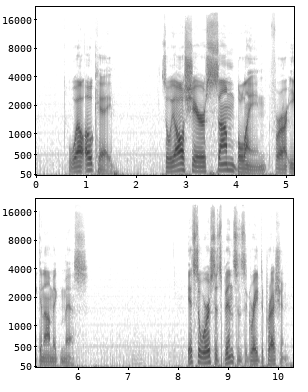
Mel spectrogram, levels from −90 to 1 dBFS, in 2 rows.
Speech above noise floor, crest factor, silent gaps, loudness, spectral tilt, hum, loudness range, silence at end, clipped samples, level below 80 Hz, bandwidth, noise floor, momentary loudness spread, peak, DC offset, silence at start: 33 dB; 22 dB; none; -30 LUFS; -4 dB/octave; none; 10 LU; 0 s; under 0.1%; -52 dBFS; 19.5 kHz; -63 dBFS; 16 LU; -10 dBFS; under 0.1%; 0.65 s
